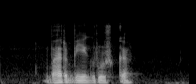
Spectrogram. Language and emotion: Russian, neutral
